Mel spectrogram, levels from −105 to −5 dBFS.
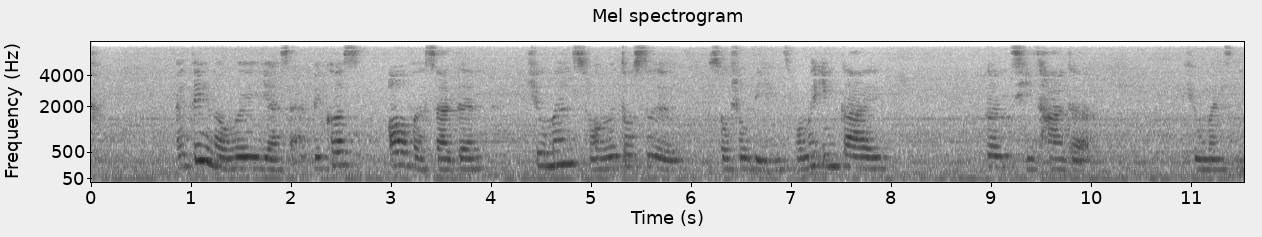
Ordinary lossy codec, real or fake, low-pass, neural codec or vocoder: none; real; 7.2 kHz; none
